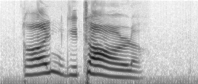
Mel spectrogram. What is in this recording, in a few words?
guitar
